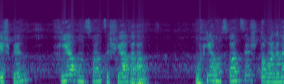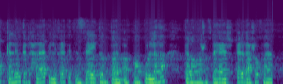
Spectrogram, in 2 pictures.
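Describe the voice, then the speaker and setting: A man with an ordinary speaking voice, fairly high in pitch, with ordinary pitch variation, at a moderate pace. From Egypt. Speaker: language teacher. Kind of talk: tutorial.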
